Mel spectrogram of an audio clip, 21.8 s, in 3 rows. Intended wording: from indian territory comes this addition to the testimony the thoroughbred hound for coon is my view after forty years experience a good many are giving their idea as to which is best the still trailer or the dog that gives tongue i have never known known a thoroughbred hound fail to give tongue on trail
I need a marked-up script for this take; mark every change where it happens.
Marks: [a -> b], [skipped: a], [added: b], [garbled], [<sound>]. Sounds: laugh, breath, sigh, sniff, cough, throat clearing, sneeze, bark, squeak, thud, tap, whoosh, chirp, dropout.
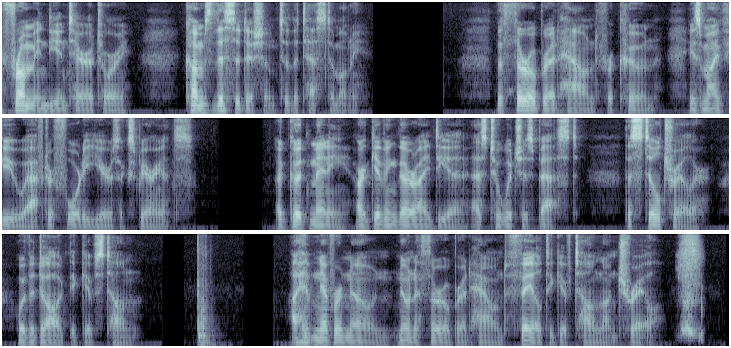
from indian territory comes this addition to the testimony the thoroughbred hound for coon is my view after forty years experience a good many are giving their idea as to which is best the still trailer or the dog that gives tongue [thud] i have never known known a thoroughbred hound fail to give tongue on trail [sniff]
